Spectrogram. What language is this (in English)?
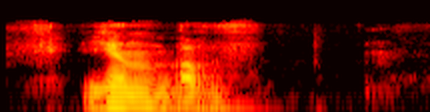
Kabyle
